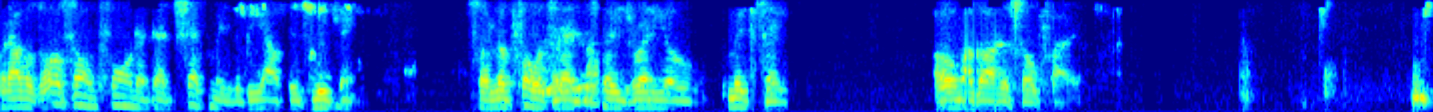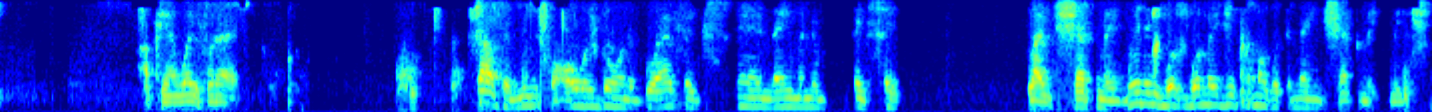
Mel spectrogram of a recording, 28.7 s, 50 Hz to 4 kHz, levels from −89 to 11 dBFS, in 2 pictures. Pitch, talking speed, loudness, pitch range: 120 Hz, 125 wpm, -32 LUFS, 110-135 Hz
